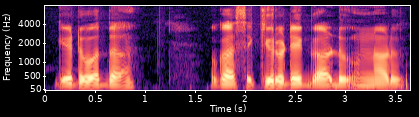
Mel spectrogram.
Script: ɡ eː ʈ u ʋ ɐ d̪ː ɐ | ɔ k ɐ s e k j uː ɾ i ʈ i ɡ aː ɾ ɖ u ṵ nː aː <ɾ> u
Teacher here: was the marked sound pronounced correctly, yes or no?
no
